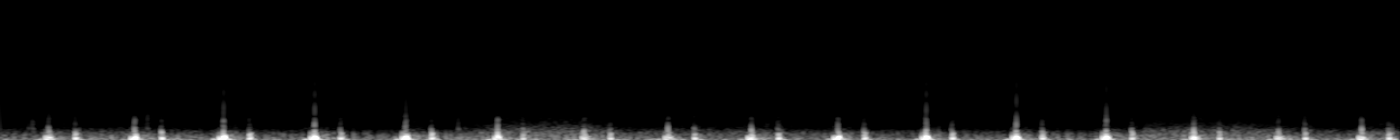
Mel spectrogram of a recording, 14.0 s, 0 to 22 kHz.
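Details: Normal resting heartbeat recorded with a stethoscope on the chest, stomach gurgles also in the recording: steady, low thumping at about 67 beats per minute with a soft background hum.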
